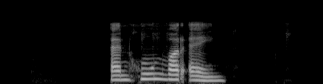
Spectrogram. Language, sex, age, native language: Icelandic, female, 40-49, Icelandic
